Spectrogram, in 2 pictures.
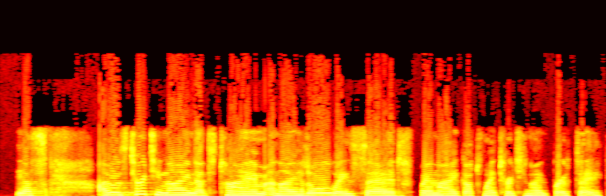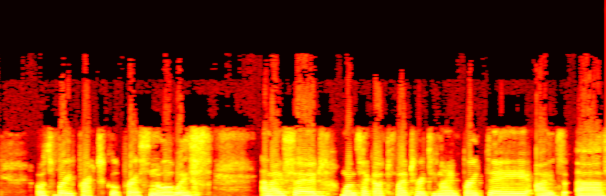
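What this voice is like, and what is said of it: Slightly crackly, hoarse voice. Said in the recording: “I have a bit of a sore throat at the moment, even that my voice is a little bit crackly.”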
